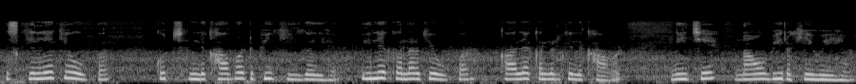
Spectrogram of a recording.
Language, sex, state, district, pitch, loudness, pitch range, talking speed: Hindi, female, Uttar Pradesh, Varanasi, 250 Hz, -20 LUFS, 230-265 Hz, 170 wpm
